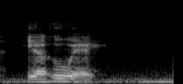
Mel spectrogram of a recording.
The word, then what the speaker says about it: Yahuwah: These IEUE letters in this famous illustration would be pronounced as Yahuwah.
